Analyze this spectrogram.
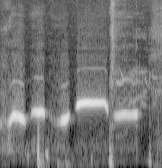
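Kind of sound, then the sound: human body sound, person whistling a tune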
